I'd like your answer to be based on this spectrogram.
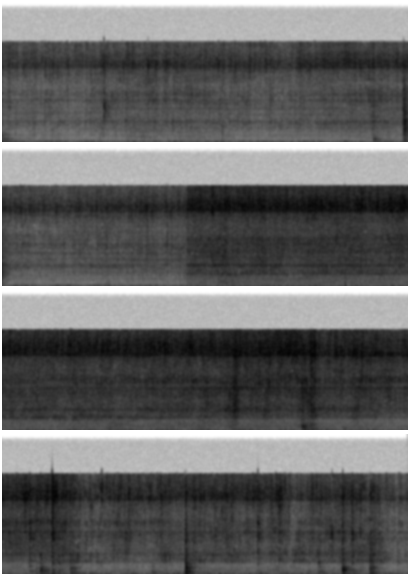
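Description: Carrots frying in a pan and being stirred, a faint continuous sizzle with scattered soft scrapes and taps of the utensil, quiet and close, with no talking.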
